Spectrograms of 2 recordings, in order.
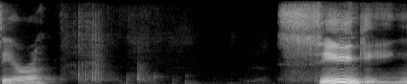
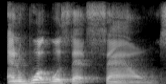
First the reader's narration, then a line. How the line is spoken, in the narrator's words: snapped Lion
